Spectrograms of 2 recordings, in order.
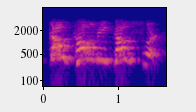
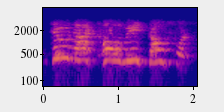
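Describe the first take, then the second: First: Said in the usual way. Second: Every word hammered out slowly and raised; slow angry shout. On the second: Real, not acted. Host ordering callers never to use the nickname, slow angry shout. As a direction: lay down the law, word by word.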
